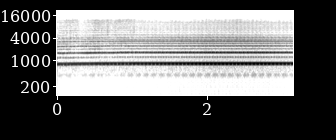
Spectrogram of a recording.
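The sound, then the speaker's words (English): A loud, steady municipal civil defense siren in the Czech Republic, sounding in its monthly test at noon on the first Wednesday, holds one sustained wailing tone with rich harmonics, pulsing slightly as it sounds alone for several seconds, with no voices. “The sound of sirens being tested at noon on the first Wednesday of every month will be familiar to anybody living in Prague or other Czech cities and towns.”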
